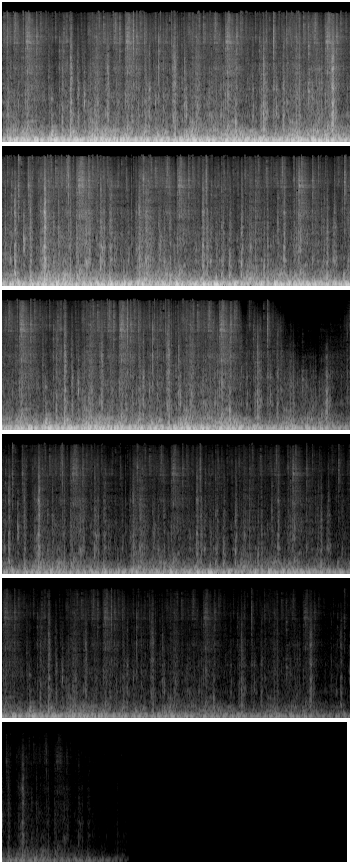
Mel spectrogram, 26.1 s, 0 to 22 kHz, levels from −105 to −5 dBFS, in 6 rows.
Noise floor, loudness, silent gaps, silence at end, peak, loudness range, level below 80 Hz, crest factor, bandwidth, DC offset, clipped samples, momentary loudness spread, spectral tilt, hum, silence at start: under -90 dBFS; -35 LUFS; none; 4.8 s; -14 dBFS; 20 LU; -36 dBFS; 20 dB; 16.5 kHz; under 0.1%; under 0.1%; 21 LU; -5 dB/octave; none; 0 s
